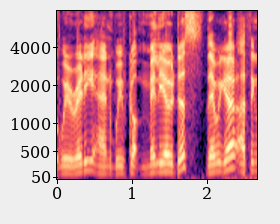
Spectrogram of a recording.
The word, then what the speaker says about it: Meliodas: Yeah, you guys I was like, have you guys never watched Seven Deadly Sins? Because you were pronouncing it horribly the other night. I heard try going Meliodas. It's Meliodas. There we go.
